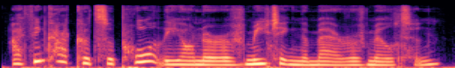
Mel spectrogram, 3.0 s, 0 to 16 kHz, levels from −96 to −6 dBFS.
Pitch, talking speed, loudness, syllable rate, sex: 225 Hz, 255 wpm, -16 LUFS, 6.0 syllables/s, female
